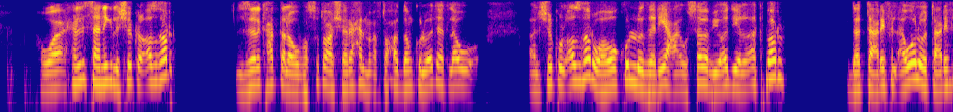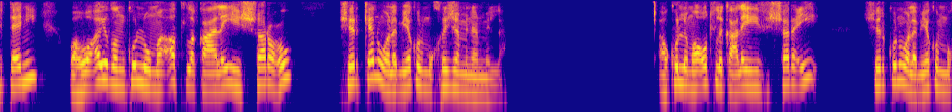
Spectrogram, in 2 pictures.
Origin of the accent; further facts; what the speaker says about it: Egypt; وده موجود عندنا في مصر كتير بالذات في الاماكن الريفيه وفي الصعيد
